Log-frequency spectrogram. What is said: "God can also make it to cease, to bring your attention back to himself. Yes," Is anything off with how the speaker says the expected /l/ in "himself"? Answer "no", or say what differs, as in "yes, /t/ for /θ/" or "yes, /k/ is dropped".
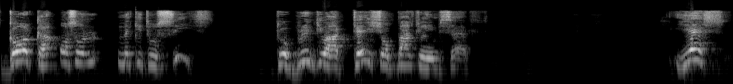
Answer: no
